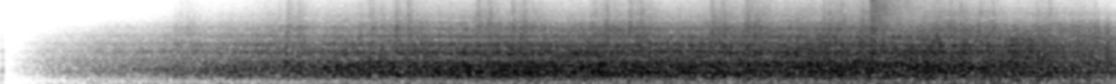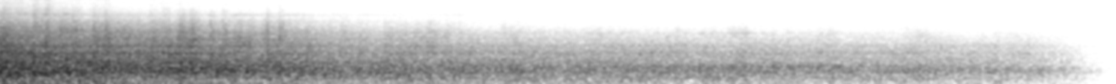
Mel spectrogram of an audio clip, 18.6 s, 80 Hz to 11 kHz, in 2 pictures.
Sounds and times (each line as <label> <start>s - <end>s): commuter rail passing by 0.2s - 18.5s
